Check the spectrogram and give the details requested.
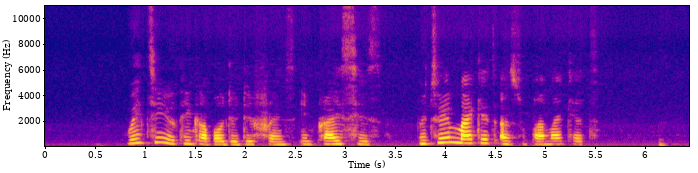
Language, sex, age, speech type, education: Nigerian Pidgin, female, 15-29, spontaneous, tertiary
